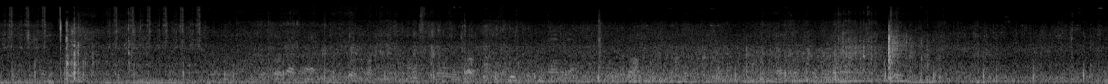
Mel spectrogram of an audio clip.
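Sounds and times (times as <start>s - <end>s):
footsteps on pavement: 0.0s - 11.0s.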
